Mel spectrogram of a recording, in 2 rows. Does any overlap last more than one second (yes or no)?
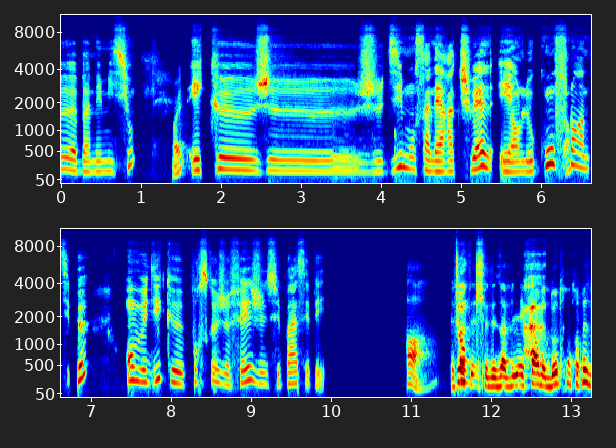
no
